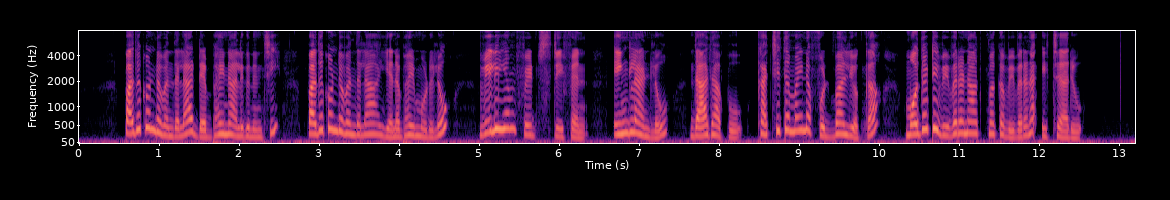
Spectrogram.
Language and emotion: Telugu, neutral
